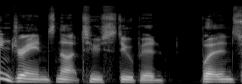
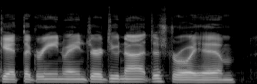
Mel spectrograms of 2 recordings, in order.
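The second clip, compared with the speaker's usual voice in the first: mechanical robot voice. Retelling a Power Rangers scene, giving a villain's orders in a robot voice. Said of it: "In robot voice".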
